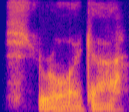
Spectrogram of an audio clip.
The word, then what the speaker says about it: Stroika: You need to say it. Can you use the Stryker the right way? Troika. Stroika. That's how you say it.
